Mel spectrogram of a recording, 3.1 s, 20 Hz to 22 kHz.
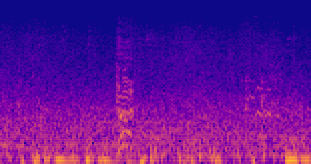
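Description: A horse in the video game Red Dead Redemption 2 lets out a loud, quavering whinny mid-clip, then a shorter second neigh, over hoof clops and a rushing outdoor wind.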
